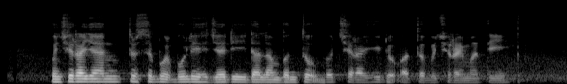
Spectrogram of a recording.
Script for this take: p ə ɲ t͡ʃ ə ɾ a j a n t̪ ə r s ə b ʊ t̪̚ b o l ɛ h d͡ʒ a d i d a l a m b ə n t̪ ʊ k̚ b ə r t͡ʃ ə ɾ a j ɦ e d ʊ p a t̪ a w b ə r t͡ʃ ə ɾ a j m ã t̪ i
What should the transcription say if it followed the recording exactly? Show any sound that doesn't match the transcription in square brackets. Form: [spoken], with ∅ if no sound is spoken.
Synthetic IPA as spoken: p ə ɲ t͡ʃ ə ɾ a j a n t̪ ə r s ə b ʊ t̪̚ b o l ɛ h d͡ʒ a d i d a l a m b ə n t̪ ʊ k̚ b ə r t͡ʃ ə ɾ a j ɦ [i] d ʊ p a t̪ a w b ə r t͡ʃ ə ɾ a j m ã t̪ i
